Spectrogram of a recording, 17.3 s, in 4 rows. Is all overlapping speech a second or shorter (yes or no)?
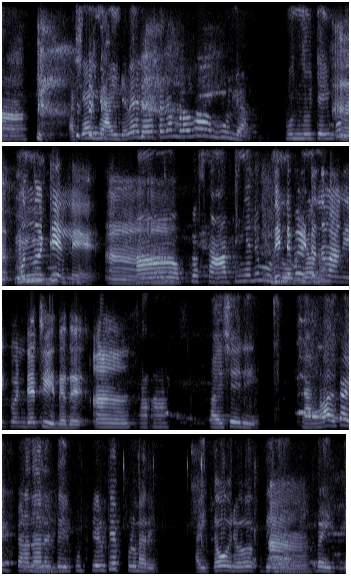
yes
